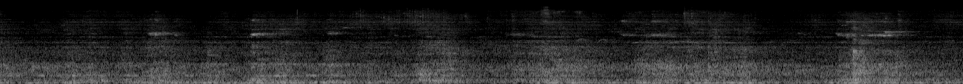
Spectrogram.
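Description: Container freight wagons rolling past on the rails, a steady rumble and rattle of steel wheels with a few short high squeaks, and a louder knock near the end.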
